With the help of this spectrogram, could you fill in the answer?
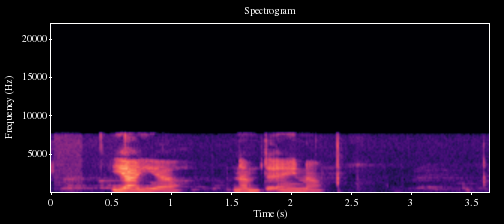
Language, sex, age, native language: Icelandic, female, 10, Icelandic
